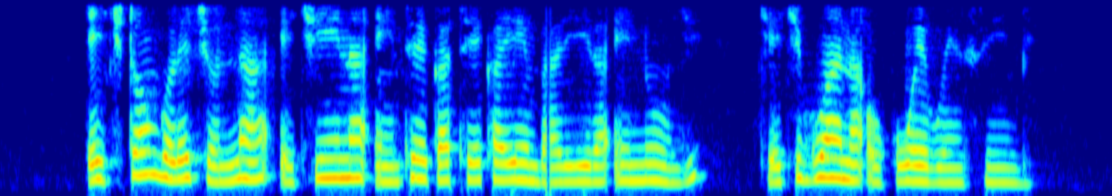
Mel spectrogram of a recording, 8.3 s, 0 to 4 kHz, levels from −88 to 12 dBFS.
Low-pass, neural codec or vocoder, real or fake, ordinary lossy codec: 3.6 kHz; none; real; AAC, 24 kbps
